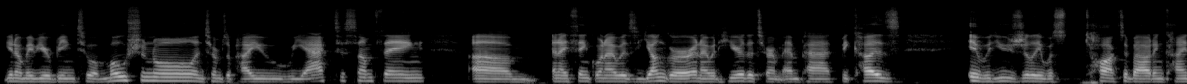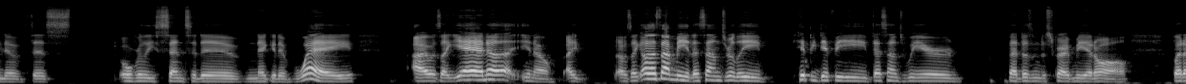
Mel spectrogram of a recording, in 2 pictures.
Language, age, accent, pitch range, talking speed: English, 30-49, American, 140-175 Hz, 190 wpm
